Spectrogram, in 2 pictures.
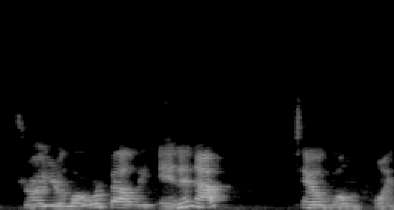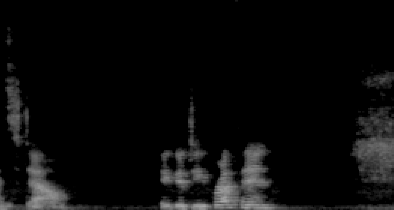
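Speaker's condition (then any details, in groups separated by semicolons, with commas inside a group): No condition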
